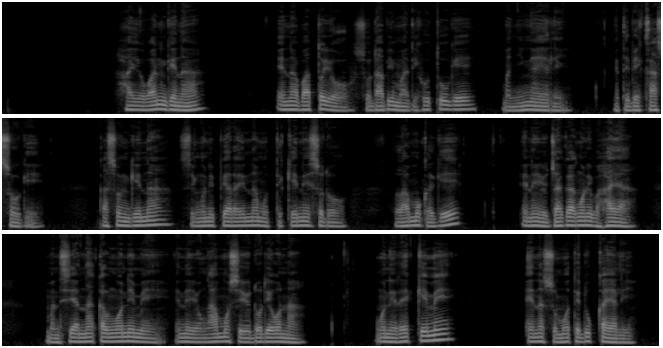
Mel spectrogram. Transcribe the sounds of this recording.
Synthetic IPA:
hajowanɡena | enabat̪ojosodabimadiɦut̪uɡe | maɲiŋajali | ŋat̪ebekasoɡḛ | kasoŋɡenaseŋonepiaɾaenamot̪ekenesodo | lamokaɡeː | najod͡ʒaɡaŋonebaɦaja | mansianakalŋonemeːnajoŋamosejododeona | ŋʔoneɾekeme | nasomot̪edukajali

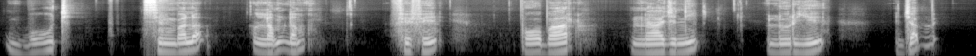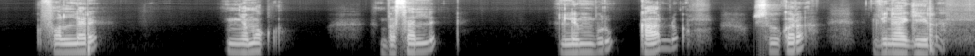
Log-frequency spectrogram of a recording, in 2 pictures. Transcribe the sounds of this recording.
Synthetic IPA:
buːti̥ | simbala | lamɗam | fɛfɛ | pɔbaɾ | naːd͡ʒini | loɾijɛ | d͡ʒaɓːɛ | fɔlːɛɾɛ | ɲamɔkɔ̥ | basalːɛ | lembuɾu | kaːɗɔ | suːkaɾa | vinaɡiːɾɛ

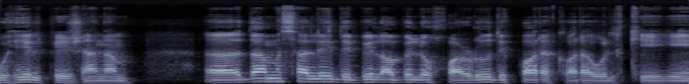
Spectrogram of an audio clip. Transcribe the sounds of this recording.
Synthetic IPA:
ɦelpeʒanəm | d̪ɑmasaled̪əbelɑbeloxwaɽod̪əpɑɾakɑɾawəlkʰeɡi

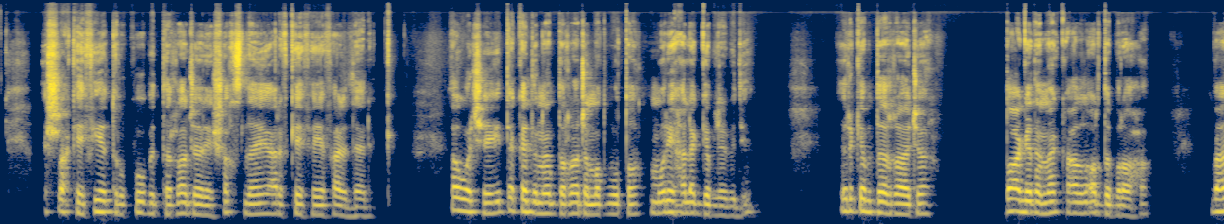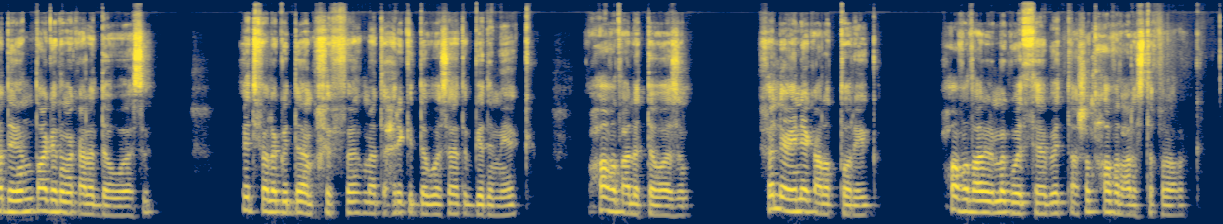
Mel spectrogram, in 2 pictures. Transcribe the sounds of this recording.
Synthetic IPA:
ʔaʃɾˤɑħkeːfɪjːaɾʊkuːbɪd̪ːɑrˤːɑːd͡ʒaliʃɑxsˤlajɪʕɾɪfkeːfhajɪfʕalðaːlɪk | ʔawːalʃeːt̪ʔakːad̪ʔɪnːɪd̪ːɑrˤːɑːd͡ʒamɑd̪ˤbuːt̪ˤɑmʊɾiːħalak̚ɡablɪlbɪd̪a | ʔɪɾkabd̪ɑrˤːɑːd͡ʒa | d̪ˤɑʕɡad̪amakʕalalʔɑɾˤd̪ˤbɾˤɑːħa | baʕd̪eːnd̪ˤɑʕɡad̪amakʕalad̪ːawːaːsa | ʔɪd̪faʕlaɡʊd̪ːaːmxɪfːamaʕt̪aħɾiːkɪd̪ːawːaːsaːt̪b̚ɡad̪ameːk | wħɑːfɨðˤʕalat̪ːawaːzʊn | xalːiʕiːneːkʕalɑt̪ˤːɑɾiːq | wħɑːfɨðˤʕalalmaɡwad̪θaːbɪt̪ʕaʃaːnt̪ħɑːfɨðˤʕalast̪ɪqɾˤɑːɾˤɑk

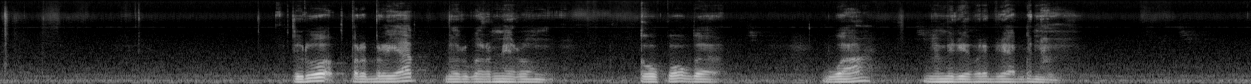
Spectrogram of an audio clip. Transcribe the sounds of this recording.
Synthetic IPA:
tuɾopaɾabaɾiap̚laɾuɡaɾameɾoŋ | kaokoɡa | bua | namiɾiopaɾabaɾiap̚ɡanaŋ

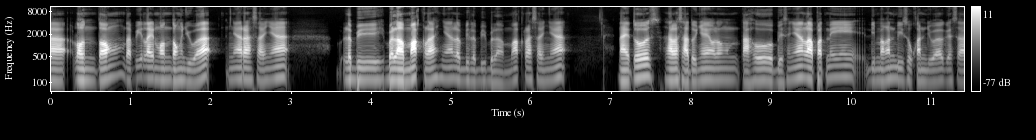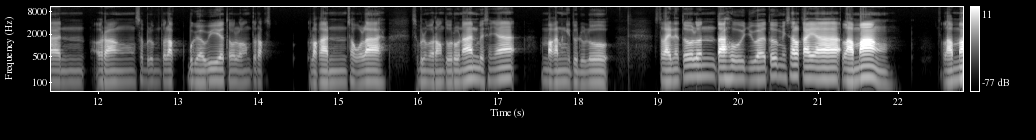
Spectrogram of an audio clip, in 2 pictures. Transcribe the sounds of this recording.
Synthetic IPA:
lɔnt̪ɔŋt̪apilaɪnlɔnt̪ɔŋd͡ʒuaʔ | ɲaɾasaɲa | ləbɪhbəlamaklahɲaləbɪɦləbɪhbəlamakrasaɲa | nait̪usalahsat̪uɲajaŋlʊnt̪aɦubiasaɲalapat̪̚nidimakanbisukand͡ʒuɡaɡasano̰ɾaŋsəbəlʊmt̪ulak̚bəɡawiat̪awoɾaŋt̪ulak̚ | t̪ulakansakolah | səbəlʊmoɾaŋt̪uɾunanbiasaɲa | əmakanŋɡit̪udulu | səəlainit̪ulʊnt̪aɦud͡ʒuat̪umisalkajalamaŋ | lama

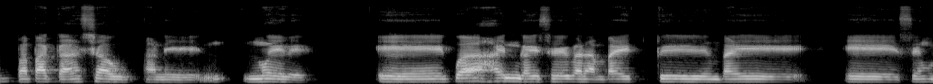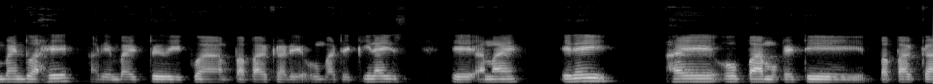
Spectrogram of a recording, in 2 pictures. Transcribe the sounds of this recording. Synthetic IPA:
papakaʃauãne | nũeβe | ekʷaɦaenũŋɡaiseeβaɾambaet̪ɨmbae | seũmbaend̪uaheha̰ɾembaet̪ɨβikʷapapakaɾeombat̪ekĩɾajs | ea̰mãẽ | ẽɾẽj | haeopamõket̪ipapaka

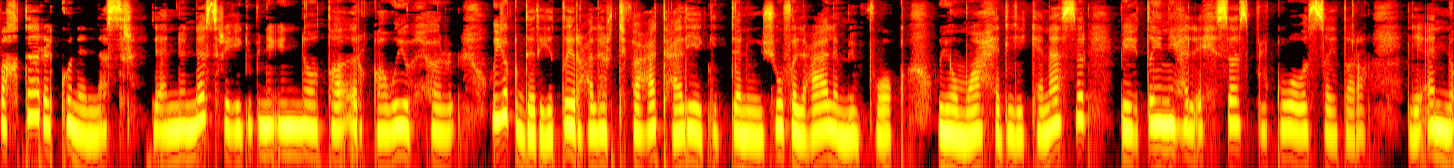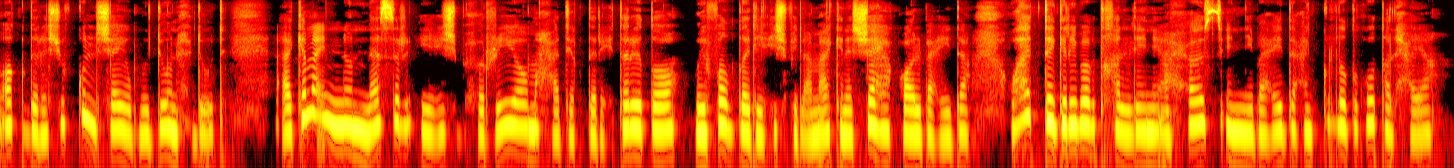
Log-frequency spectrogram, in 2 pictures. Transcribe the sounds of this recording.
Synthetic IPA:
b̥axt̪ɑːɾˤʔakuːnɪnːasɾlɪʔanːʊnːasɾʕiɡɪbniʔɪnːut̪ˤɑːʔɪɾqawiwħʊrːwjɪɡd̪ɑɾˤjt̪ˤiːɾʕalaɾt̪ɪ̥faːʕaːt̪ʕaːlɪjːad͡ʒɪd̪ːanwɪnʃuːfɪlʕaːlamːɪnfoːqwjoːmwaːħɪd̪liːkanasɪɾb̥ɪjɪʕt̪ˤiːniɦalʔɪħsaːsbɪlqʊwːawɪsːɑjt̪ˤɑɾˤɑlɪʔanːʊʔaɡd̪ɑɾˤʔaʃuːfkʊlːʃeːwmɪd̪uːnħʊd̪uːd̪̥kamaʔɪnːʊnːasɾjʕiːʃbɪħʊrːɪjːawmaħad̪jɪɡd̪ɑɾjɪʕt̪ɑɾɨðˤuwɪjfɑðˤːɨljʕiːʃfilʔamaːkɪnɪʃːaːɦɪqaːlbaʕiːd̪awɪɦat̪ːaɡɾɪbabɪt̪xalːiːniʔaħɪsːʔɪnːibaʕiːd̪aʕankʊlːðˤʊɣuːt̪ˤɪlħajaː

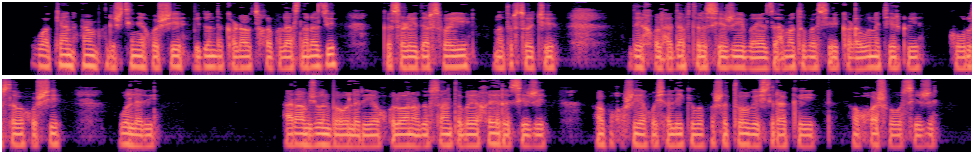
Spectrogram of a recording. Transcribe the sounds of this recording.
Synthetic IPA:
wɑkjɑnhamɾɪʃt̪inexoʂibɪd̪und̪əkʰaɽɑwt͡sə̥xapəlɑsnaɾɑzi | kəsaɽəjd̪aɾswɑji | not̪ʰəɾt͡sot͡ʃe | d̪ujxpəlhad̪aft̪ʰaɾaseʐibɑjad̪zahmat̪ʰubɑsekʰaɽɑwunat̪ʰeɾkɽi | xowɾust̪aβaxoʂi | wəlaɾi | aɾɑmʒwand̪̚bawəlaɾiawxpəlwɑnawd̪ost̪ɑnot̪ʰabajexajɾːaseʐi | awpəxoʂiawxoʃɑləjkebapəʂət̪ʰoɡaɪʃt̪ɪɾʔɑkʰːawi | awxwaʂbawəseʐi

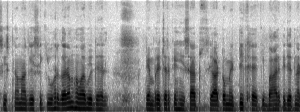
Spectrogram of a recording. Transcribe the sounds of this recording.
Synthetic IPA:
sɪsʈəmaːɡesikioɦəɾɡɐɾəmɦɐmaːɾbʱid̪ɛɦəl | ʈẽːmpɾeːt͡ʃəɾkeɦɪsaːbseaːʈoːmeʈɪkɦɛkibaːɦəɾked͡ʒet̪na

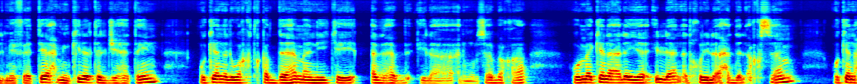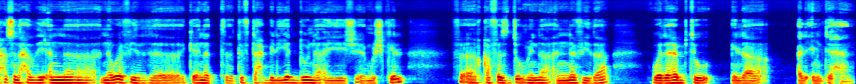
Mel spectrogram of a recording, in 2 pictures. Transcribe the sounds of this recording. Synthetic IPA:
ʔəlməfæt̪iħmənkəlælt̪əlʒəɦæt̪ijn | wəkænəlwɑqt̪qɑd̪ːæhæmnikæjʔæðhəbʔəlæəlmʊsæbɑqɑ | wəmækænʕaləjʔəlːæʔənʔə̰d̪xʊlʔəla̰ʔa̰ħad̪əlʔɑ̰qsæm | wəkænʔħʊsnħɑðˤiʔənːnːæwæfəðkænət̪ːəft̪aħbəljæd̪ːunʔəjːʃimʊʃkəl | fæ̰qɑfəzt̪umənʔə̰nːæfəða | wəðæhæbt̪ | ʔəlæ | əlʔə̰mt̪əħan

